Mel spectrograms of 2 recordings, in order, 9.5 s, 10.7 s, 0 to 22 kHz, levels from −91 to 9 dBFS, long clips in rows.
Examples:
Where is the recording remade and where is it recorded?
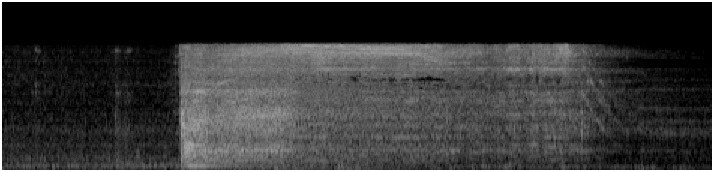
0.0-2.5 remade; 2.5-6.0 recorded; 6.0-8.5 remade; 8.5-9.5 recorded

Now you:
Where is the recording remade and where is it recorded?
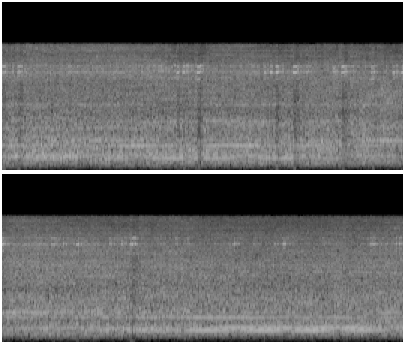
0.0-1.4 remade; 1.4-6.7 recorded; 6.7-7.8 remade; 7.8-10.7 recorded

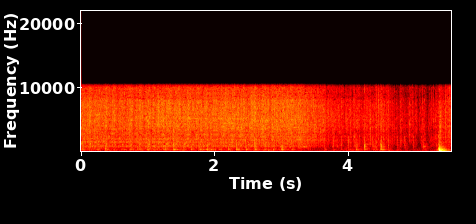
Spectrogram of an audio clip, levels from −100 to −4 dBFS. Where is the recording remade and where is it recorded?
0.0-5.6 recorded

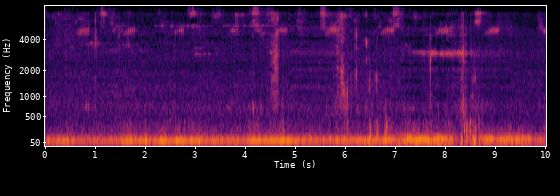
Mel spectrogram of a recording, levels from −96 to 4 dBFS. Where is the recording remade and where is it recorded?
0.0-4.9 recorded; 4.9-5.9 remade; 5.9-7.1 recorded; 7.1-9.3 remade; 9.3-10.0 recorded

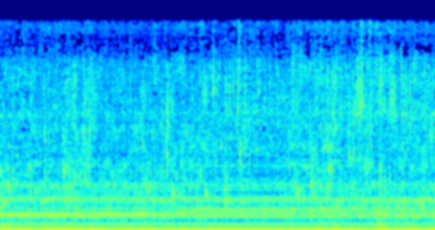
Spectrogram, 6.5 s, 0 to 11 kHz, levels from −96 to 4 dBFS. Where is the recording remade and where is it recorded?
0.0-0.5 recorded; 0.5-3.1 remade; 3.1-4.3 recorded; 4.3-6.5 remade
